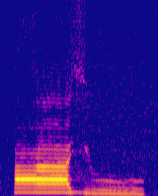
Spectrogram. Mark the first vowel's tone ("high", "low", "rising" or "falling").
high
